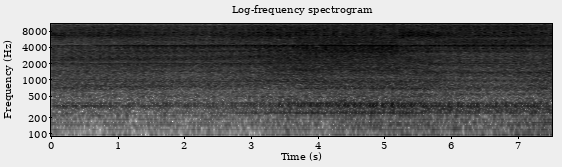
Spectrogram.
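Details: 2011-2017 Honda Odyssey, first start after timing belt kit replacement (over 12 hours of work): steady, even idle hum with a faint belt-area hiss, no ticking, slapping or misfire; normal idle.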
